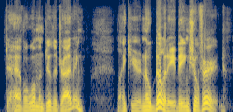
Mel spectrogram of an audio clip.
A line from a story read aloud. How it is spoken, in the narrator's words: Benz murmured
